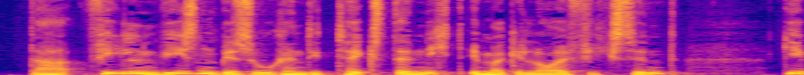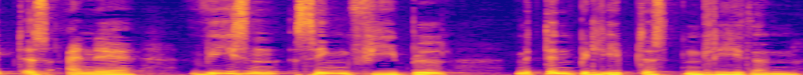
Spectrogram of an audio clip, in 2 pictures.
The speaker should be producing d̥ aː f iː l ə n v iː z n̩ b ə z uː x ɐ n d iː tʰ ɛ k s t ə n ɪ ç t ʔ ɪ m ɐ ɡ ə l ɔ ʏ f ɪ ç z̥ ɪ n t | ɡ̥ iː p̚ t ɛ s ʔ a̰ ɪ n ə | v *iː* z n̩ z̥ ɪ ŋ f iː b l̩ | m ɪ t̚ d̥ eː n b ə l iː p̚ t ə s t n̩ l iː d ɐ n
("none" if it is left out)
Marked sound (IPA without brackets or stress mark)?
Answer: iː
